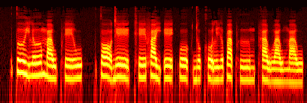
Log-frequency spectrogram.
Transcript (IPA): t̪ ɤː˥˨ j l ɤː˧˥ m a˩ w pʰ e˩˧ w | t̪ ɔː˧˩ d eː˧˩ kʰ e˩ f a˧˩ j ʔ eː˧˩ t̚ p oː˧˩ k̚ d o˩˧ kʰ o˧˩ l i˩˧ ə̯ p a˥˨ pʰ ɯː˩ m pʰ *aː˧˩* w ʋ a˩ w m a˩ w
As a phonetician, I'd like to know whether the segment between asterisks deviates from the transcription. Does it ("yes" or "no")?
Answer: yes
